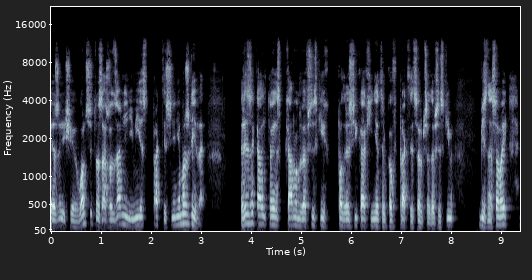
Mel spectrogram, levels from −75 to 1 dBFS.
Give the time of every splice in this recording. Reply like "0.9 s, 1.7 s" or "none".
none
